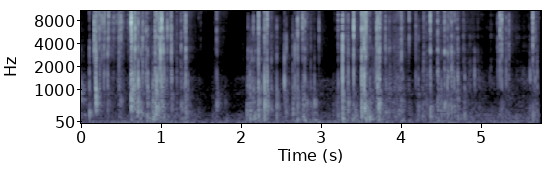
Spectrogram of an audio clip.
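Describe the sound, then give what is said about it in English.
A sealed deck of 36 Rotten to the Core trading cards being unwrapped: bursts of crinkling, crackling plastic wrap with a few sharp tears, irregular and fairly loud, with no voices. “Let me crack this open. There should be 36 cards here, just like the rest of them.”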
